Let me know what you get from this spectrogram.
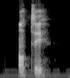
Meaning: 1. to graft 2. to implant
- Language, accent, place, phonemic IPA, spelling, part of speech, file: French, France, Lyon, /ɑ̃.te/, enter, verb, LL-Q150 (fra)-enter.wav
